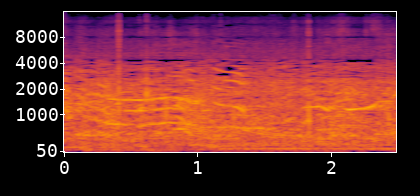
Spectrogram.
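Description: Many voices shouting and chattering over one another outdoors, a crowd with no single speaker standing out.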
